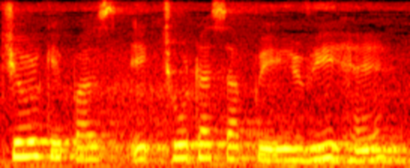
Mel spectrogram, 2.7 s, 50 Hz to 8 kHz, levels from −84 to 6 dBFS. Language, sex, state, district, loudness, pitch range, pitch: Hindi, female, Sikkim, Gangtok, -15 LUFS, 200-240 Hz, 215 Hz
